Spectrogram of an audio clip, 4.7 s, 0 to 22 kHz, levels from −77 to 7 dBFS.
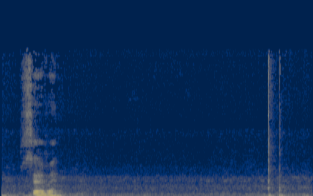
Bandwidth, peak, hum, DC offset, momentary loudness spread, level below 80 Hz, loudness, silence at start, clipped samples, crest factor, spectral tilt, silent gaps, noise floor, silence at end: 17 kHz; -6 dBFS; none; under 0.1%; 27 LU; -44 dBFS; -25 LUFS; 0 s; under 0.1%; 22 dB; -6 dB/octave; none; -48 dBFS; 0 s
